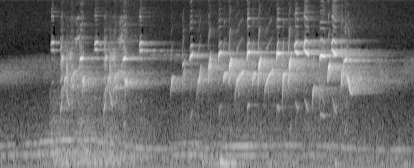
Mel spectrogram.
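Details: European goldfinch, a kept bird whose sex breeders dispute, in continuous song: a fast twittering run of bright, high chirps and short slurred trills, pausing briefly near the start before a denser, quicker burst; faint low hum underneath.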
